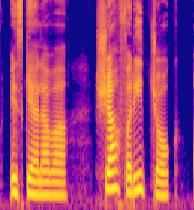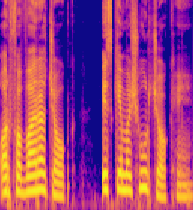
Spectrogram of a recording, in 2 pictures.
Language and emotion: Urdu, neutral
